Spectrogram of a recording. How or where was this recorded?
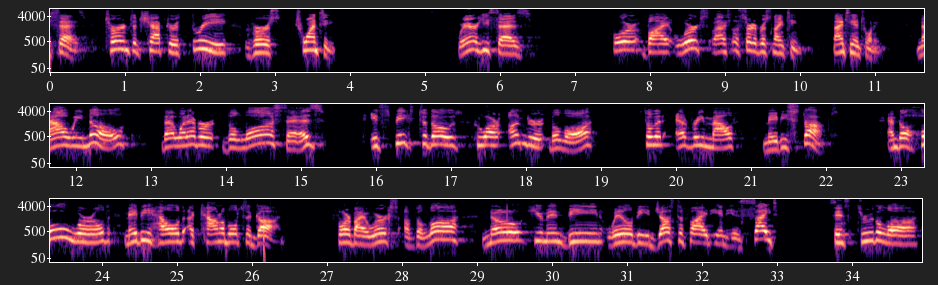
large echoing room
